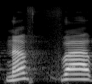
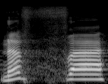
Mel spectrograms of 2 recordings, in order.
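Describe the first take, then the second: No difference in how they are said.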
